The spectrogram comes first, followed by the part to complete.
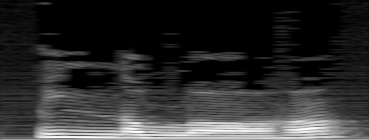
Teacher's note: یہاں تفخیم کر کے اللہ کے نام کو پڑھیں گے، پر پڑھیں گے، بولڈ پڑھیں گے، ڈیپلی پڑھیں گے، اسٹرونگ پڑھیں گے کہ یہ اس سے پہلے زبر آ رہی ہے اس لیے.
